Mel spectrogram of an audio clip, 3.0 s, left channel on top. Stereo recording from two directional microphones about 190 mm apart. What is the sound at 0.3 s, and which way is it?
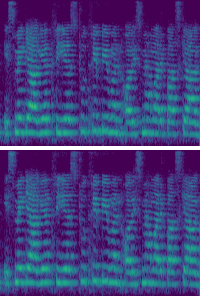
A woman's voice, 15° left (ahead or behind).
